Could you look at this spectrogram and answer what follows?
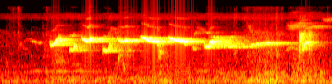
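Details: Caged orange-headed thrush in an aviary shared with jali birds, delivering a loud, rich run of high warbled whistles and fast trilled notes that blend into one unbroken phrase, ending with a sharp higher note.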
